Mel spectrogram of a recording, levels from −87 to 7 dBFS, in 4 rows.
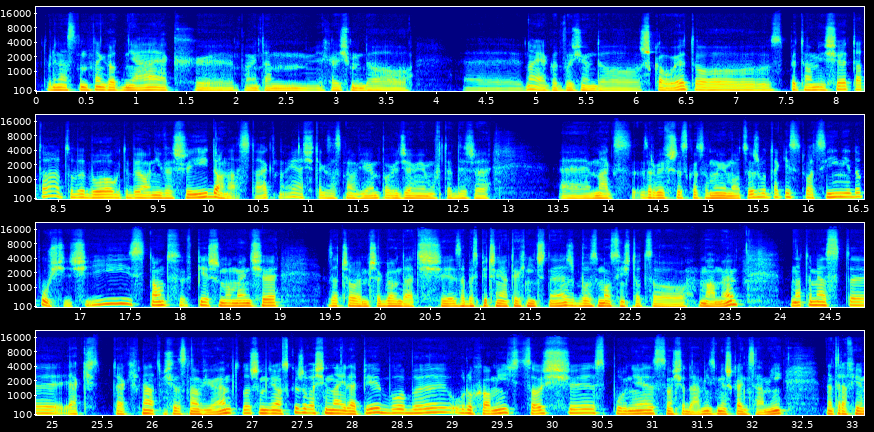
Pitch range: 115-145 Hz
